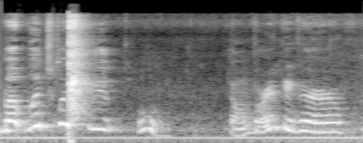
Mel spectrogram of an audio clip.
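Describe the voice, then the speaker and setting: The woman's tone is animated. Her voice has an audible room echo. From Baltimore, with summers in Mississippi. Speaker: candle maker and small business owner. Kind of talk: casual video tutorial. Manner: chatty, animated.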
